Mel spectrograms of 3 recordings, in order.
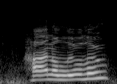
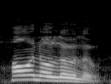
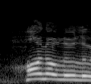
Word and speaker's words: Honolulu: you're wrong it's not Honolulu it's Honolulu Honolulu is the correct pronunciation and that's not the way you would pronounce this word spelled out in English maybe you got Honolulu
